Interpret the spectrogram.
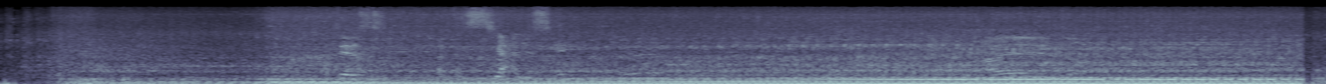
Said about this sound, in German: so, machen wir Motor an. Pass auf jetzt hier.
